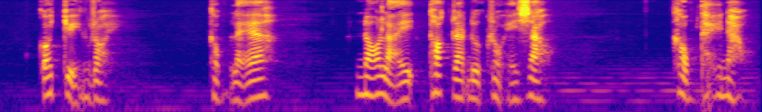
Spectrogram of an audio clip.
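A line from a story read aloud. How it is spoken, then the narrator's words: Worried muttering. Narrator (Vietnamese): Bác Đồng lẩm bẩm, bác lẩm bẩm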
